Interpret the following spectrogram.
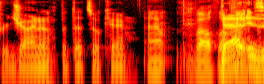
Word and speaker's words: Regina: where's where's Regina Hotchkiss town in Colorado it's pronounced Regina but that's okay that is a city in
